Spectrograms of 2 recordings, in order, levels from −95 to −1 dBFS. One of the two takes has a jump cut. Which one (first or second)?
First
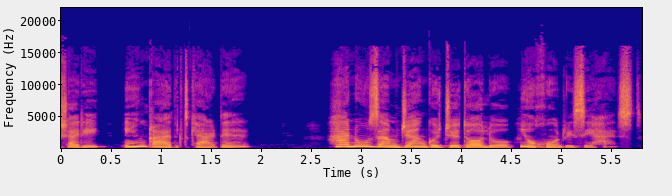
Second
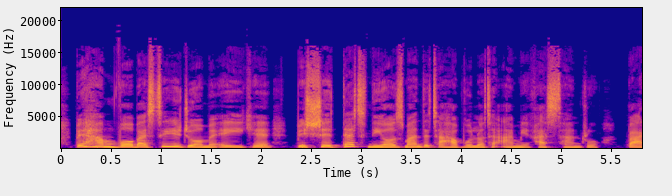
first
